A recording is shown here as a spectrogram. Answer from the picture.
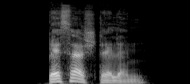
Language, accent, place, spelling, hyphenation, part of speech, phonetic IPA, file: German, Germany, Berlin, besserstellen, bes‧ser‧stel‧len, verb, [ˈbɛsɐˌʃtɛlən], De-besserstellen.ogg
- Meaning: to make (sombody) better off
